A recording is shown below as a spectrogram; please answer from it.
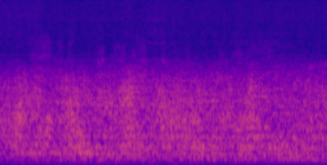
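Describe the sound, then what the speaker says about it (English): A fixed-wing airplane droning far overhead at an outdoor baseball game, a continuous broad rumble holding steady throughout. "you can see the airplanes just in the distance, a little speck as they go by on the camera"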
